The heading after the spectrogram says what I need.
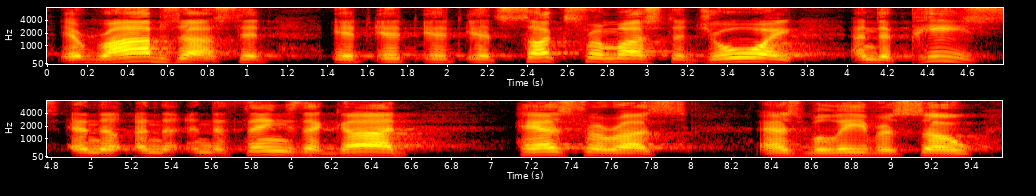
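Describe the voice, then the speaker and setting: High-voiced preacher man, earnest, stammering. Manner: earnest, repeats words and restarts often; reads scripture louder and slower. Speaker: pastor. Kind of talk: sermon.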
